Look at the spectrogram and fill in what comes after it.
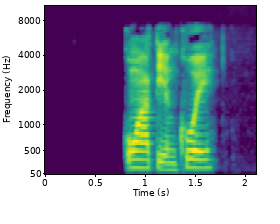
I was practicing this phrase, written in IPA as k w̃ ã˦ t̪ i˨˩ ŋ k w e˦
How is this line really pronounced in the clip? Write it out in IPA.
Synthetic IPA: k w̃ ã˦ t̪ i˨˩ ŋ kʰ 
